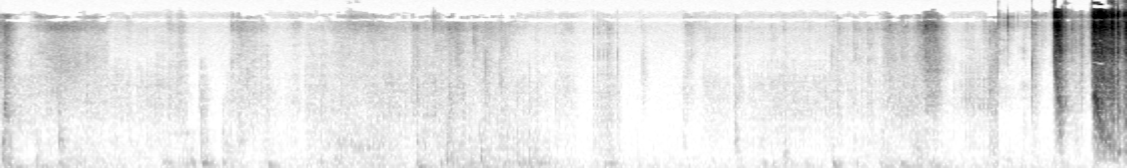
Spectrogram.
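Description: Hands rub and press on a guitar's wooden body.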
